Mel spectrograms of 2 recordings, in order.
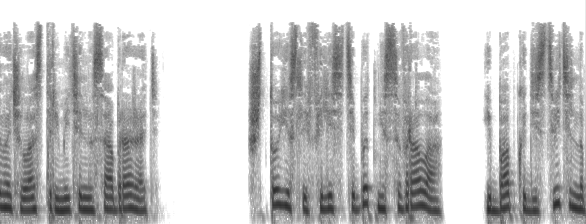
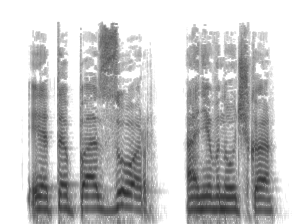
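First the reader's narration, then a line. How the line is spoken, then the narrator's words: Harsh bark. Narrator (Russian): рявкнула Силия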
